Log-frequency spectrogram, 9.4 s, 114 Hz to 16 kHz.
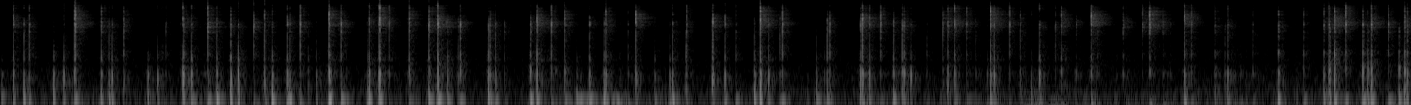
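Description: A 30 cm solid light wooden ruler, held in both hands, is tapped with long fingernails. The result is a rapid, steady stream of short, dry clicks, each with a bright crisp edge and a soft low knock underneath, dying away almost instantly at a quiet level.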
